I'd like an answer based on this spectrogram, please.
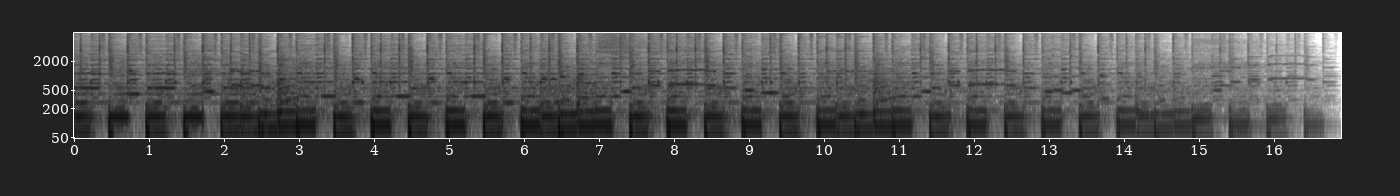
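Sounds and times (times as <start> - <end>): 
comical character story background music: 0.0 - 16.8.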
